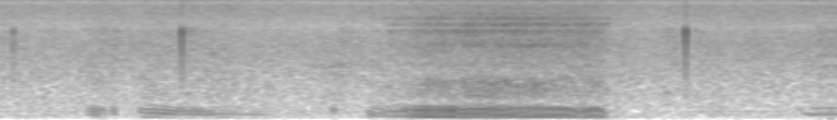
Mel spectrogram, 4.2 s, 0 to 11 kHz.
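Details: A 30-second snoring session: low rattling snores on the breaths, with one long buzzing snore in the middle, in a quiet room. Snoring.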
